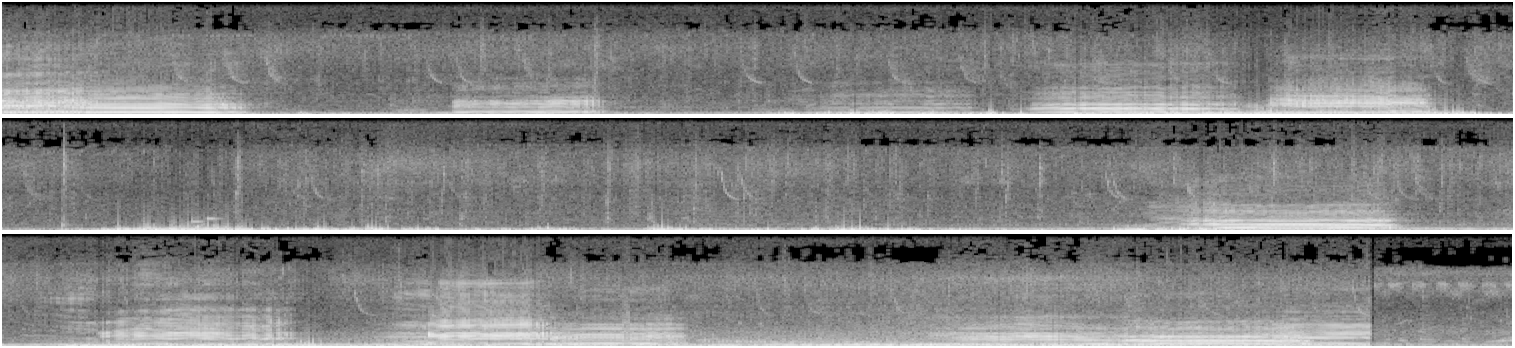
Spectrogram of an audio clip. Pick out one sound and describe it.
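Cattle moo loudly and repeatedly, close by.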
